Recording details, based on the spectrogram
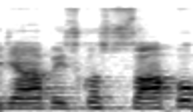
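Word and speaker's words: Tsangpo: हैं यहां पर इसको सांपो के नाम से जाना याद जाना ज्यादा साफ हो ठीक है इसमें थी साइलेंट है में सांपो के नाम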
